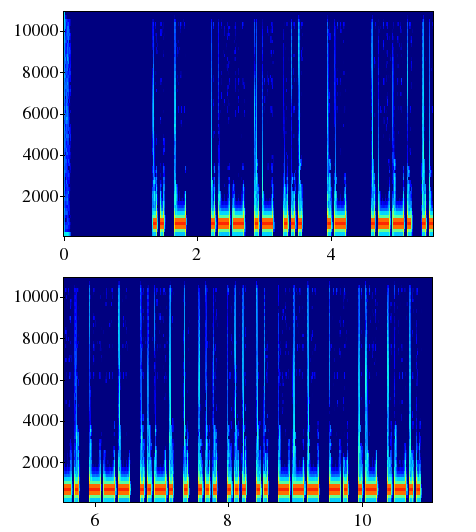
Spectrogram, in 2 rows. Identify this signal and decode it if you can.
Morse code, heard as a keyed tone, about 22 wpm, 700 Hz. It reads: IT WAS A PROFESSIONAL
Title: Sentences from Top 1000 Words - Review Part 4 - 22wpm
